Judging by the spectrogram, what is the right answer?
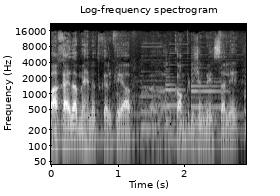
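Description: Clear music sits in the background behind a man's speech. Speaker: radio jockey. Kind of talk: interview answer, casual talk about alma mater. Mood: warm, earnest. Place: home room. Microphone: lapel.

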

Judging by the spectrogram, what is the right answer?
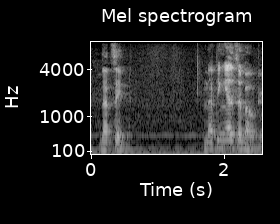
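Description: A speaker with a Bengali accent is heard over noticeable background noise, with audible echo in the room. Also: man. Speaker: university English lecturer. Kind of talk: online lecture. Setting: online class. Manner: halting, many fillers.

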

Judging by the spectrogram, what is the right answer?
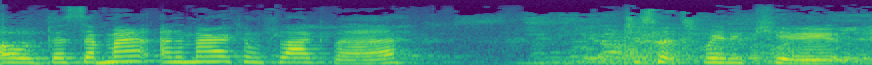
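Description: Over noticeable background noise, a woman talks at a moderate pace and a high pitch, with ordinary pitch variation. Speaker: travel vlogger. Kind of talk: casual vlog chat. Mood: excited, cheerful. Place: hall. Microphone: phone near.

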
